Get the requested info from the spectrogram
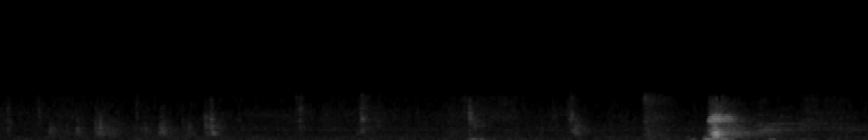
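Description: Near silence: room tone during a pause, with a couple of tiny clicks and one brief faint sound about three and a half seconds in.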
